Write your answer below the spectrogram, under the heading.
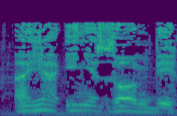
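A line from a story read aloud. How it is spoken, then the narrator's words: Wretched creaking voice. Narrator (Russian): проскрипело несчастное существо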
